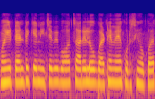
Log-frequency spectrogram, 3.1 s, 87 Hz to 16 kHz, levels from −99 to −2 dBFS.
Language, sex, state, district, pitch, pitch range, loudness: Hindi, female, Uttar Pradesh, Gorakhpur, 215 Hz, 210-220 Hz, -19 LUFS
